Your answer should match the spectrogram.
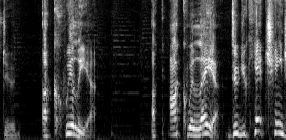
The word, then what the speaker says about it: Aquileia: Aquileia is how you say it.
